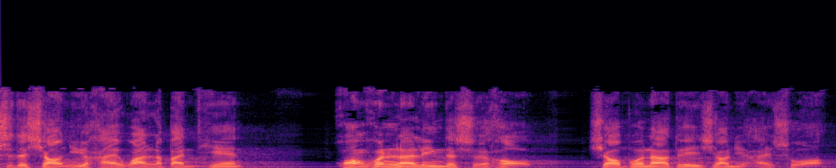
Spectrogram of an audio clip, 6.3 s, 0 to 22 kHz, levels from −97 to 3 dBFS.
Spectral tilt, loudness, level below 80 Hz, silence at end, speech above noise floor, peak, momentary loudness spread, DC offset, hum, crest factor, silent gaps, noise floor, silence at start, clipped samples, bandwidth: -5 dB/octave; -23 LUFS; -70 dBFS; 0.1 s; 34 dB; -4 dBFS; 11 LU; under 0.1%; none; 18 dB; none; -57 dBFS; 0 s; under 0.1%; 11 kHz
